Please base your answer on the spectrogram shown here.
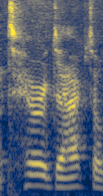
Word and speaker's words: pterodactyl: can't you hear a pterodactyl go to the bathroom because the P is silent if I never had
